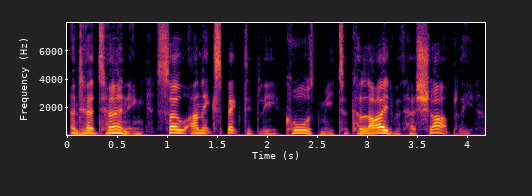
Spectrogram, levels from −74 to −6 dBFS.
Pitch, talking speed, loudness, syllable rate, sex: 155 Hz, 170 wpm, -18 LUFS, 5.5 syllables/s, male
